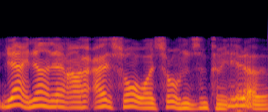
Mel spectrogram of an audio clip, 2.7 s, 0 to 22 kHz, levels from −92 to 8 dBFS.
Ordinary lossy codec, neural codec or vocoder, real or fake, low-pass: AAC, 48 kbps; autoencoder, 44.1 kHz, a latent of 192 numbers a frame, MeloTTS; fake; 5.4 kHz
